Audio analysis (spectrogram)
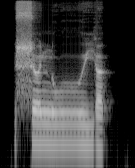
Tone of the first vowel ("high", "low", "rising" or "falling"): low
